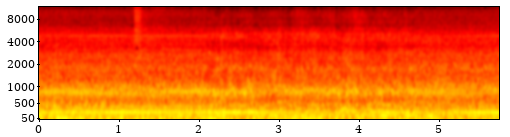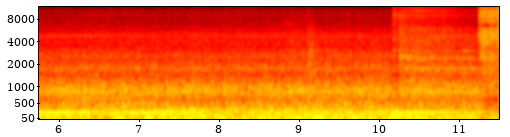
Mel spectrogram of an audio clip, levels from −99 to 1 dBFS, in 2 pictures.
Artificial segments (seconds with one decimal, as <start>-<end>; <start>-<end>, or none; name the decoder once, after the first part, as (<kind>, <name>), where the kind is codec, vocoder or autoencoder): 2.1-4.7 (codec, HILCodec)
